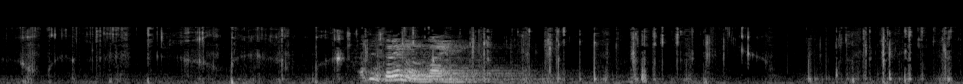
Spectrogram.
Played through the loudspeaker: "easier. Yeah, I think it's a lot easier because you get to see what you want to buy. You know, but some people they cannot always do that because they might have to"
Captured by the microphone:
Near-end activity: present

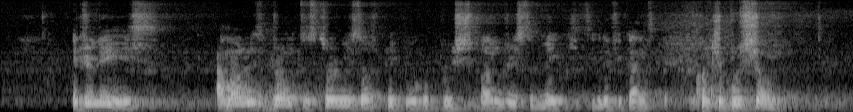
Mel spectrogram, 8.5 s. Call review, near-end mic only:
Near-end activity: none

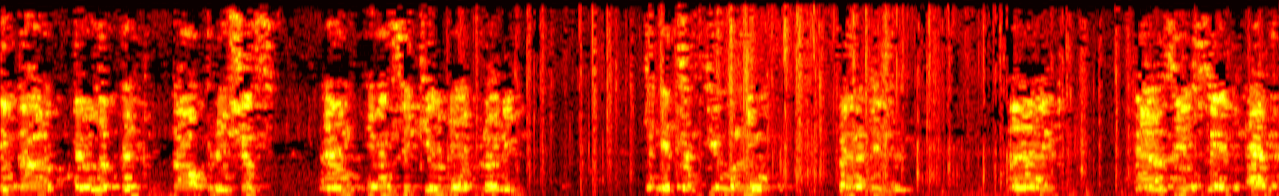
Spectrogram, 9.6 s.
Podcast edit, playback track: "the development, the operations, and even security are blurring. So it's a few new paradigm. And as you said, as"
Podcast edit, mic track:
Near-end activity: none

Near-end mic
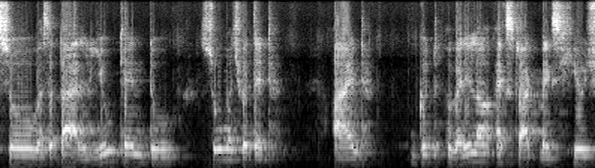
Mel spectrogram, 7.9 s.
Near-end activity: none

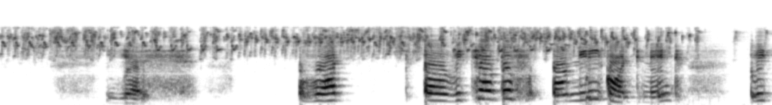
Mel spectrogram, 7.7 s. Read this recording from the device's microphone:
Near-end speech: none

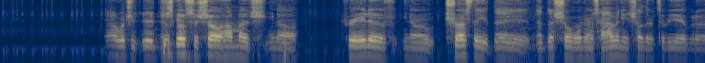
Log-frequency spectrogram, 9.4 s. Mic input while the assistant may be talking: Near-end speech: present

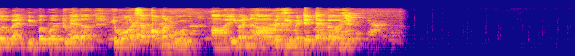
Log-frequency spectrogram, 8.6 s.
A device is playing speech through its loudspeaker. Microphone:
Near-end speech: none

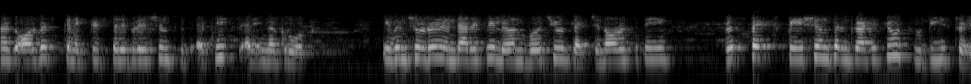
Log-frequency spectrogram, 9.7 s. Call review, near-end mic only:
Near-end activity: none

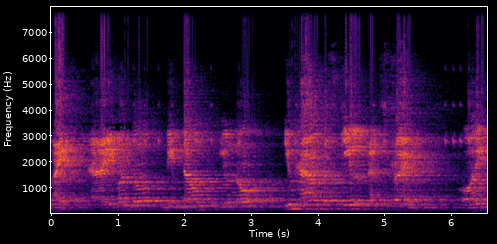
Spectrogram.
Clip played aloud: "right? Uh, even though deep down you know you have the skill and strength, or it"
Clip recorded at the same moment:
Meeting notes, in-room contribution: none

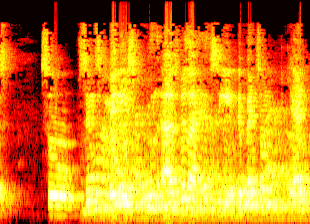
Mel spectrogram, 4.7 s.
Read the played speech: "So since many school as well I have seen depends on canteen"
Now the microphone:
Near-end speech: present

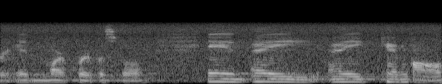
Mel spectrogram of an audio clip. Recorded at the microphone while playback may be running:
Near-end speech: none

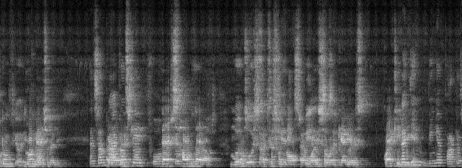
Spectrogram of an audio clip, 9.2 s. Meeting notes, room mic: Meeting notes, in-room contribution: present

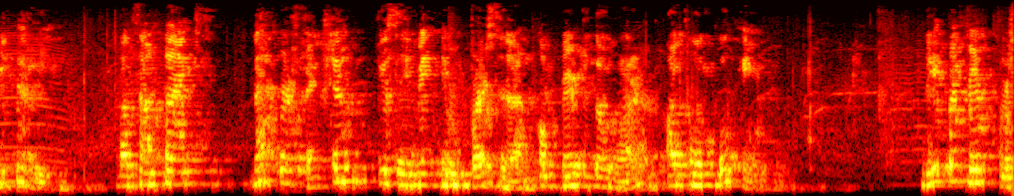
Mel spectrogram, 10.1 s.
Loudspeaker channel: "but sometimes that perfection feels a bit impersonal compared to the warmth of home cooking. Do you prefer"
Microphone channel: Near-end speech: none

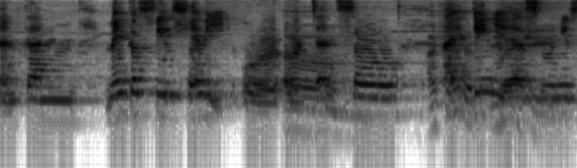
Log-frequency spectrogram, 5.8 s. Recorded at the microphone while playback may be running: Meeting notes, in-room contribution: present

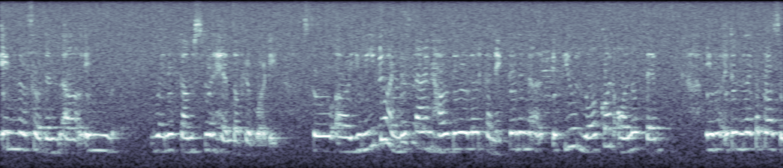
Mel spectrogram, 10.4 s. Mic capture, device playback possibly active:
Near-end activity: present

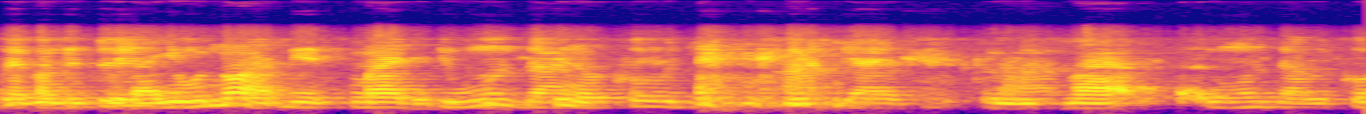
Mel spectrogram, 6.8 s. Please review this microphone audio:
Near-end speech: none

